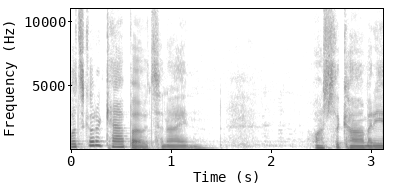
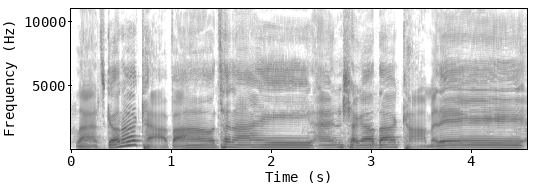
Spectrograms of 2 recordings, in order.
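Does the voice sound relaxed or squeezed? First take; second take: relaxed; squeezed. First: The voice sounds plain and relaxed. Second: The voice sounds tight and squeezed.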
